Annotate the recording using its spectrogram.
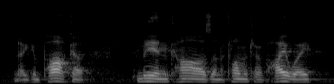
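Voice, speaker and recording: Very fast speech in a British accent, with fairly even intonation. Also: man. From UK. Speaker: civil engineer. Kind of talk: conference presentation.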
